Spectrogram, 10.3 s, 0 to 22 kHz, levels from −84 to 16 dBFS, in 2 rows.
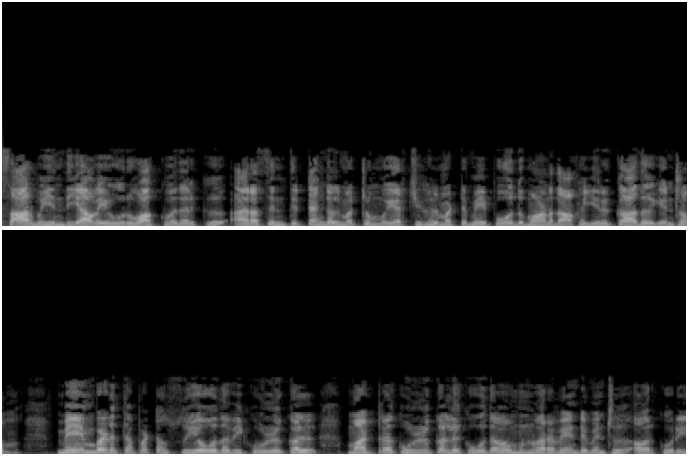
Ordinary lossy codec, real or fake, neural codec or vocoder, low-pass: none; real; none; none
